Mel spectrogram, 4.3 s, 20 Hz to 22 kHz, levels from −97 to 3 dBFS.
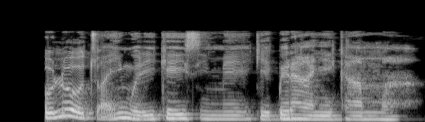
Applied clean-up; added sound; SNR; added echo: none; none; none; none.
